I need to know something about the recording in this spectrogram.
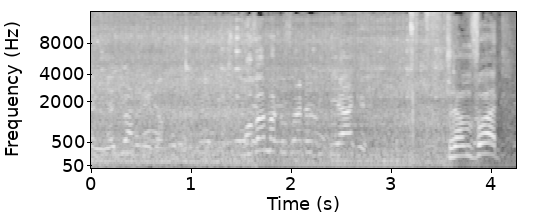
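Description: Speech: a person talking over a steady low background rumble.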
